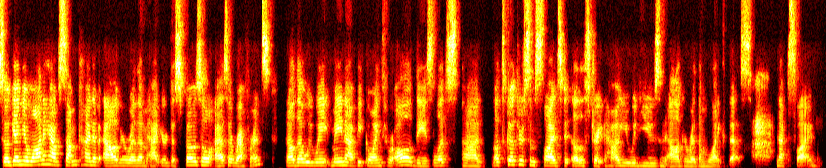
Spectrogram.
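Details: Adult woman lecturing; ordinary speech.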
